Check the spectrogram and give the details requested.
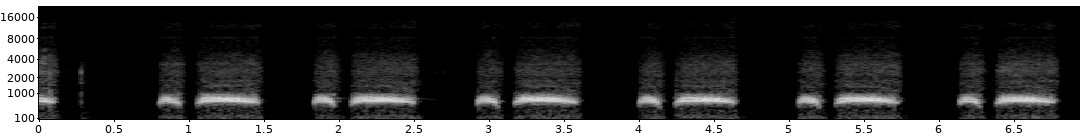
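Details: Spotted dove used as a decoy to lure wild birds, singing a low mellow cooing song: a brief clipped note followed by a longer rounded coo, the pair repeated steadily about once a second, six times, with silence between phrases.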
